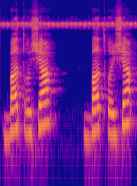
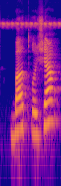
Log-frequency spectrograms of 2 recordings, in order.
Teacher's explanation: ادھر قلقلہ کرنا ضروری ہے جی، جیسے کہ ہم نے طا کو موٹا پڑھنا ہے کہ تا اور طا میں فرق نظر آئے کہ ہم کون سا حروف پڑھ رہے ہیں، کہ ہم تا پڑھ رہے ہیں کہ طا پڑھ رہے ہیں۔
